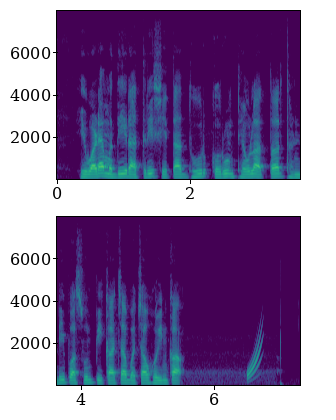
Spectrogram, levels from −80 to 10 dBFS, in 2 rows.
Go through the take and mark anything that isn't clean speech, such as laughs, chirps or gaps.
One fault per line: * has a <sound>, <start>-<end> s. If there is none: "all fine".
* has a chirp, 6.5-6.7 s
